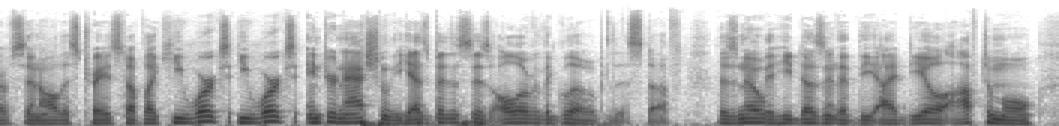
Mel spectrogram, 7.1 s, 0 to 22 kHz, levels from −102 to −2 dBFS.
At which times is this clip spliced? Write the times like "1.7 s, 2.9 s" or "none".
1.6 s, 4.0 s, 4.6 s, 5.1 s, 5.6 s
